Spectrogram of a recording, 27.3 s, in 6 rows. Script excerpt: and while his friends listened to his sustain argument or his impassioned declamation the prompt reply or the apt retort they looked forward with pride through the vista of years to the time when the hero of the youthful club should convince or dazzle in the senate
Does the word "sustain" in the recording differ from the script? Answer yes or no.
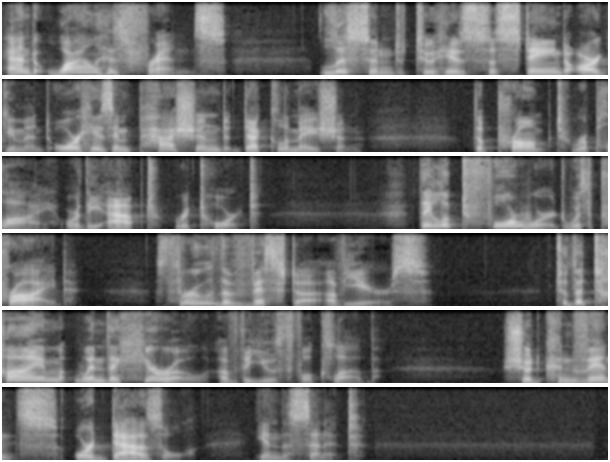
yes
